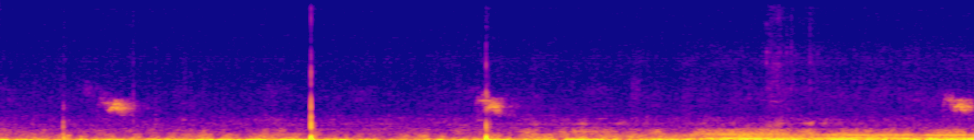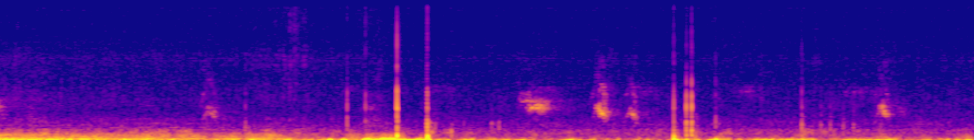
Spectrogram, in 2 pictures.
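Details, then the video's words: Bumblebee in flight: a steady low harmonic hum that swells for about three seconds mid-recording and then fades, with scattered short bird chirps and outdoor background noise around it. "IL BOMBO bumblebee"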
